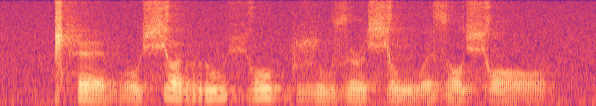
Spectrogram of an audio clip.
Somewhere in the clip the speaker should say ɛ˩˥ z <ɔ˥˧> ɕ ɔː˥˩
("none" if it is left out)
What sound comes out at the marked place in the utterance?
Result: ɔ˥˧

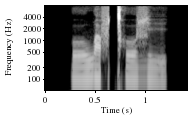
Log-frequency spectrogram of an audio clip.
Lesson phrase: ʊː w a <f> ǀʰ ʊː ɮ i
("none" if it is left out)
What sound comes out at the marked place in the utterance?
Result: f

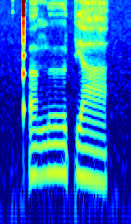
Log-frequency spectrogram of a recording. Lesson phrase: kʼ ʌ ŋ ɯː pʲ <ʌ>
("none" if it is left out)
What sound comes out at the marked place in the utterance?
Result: a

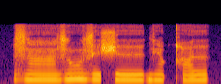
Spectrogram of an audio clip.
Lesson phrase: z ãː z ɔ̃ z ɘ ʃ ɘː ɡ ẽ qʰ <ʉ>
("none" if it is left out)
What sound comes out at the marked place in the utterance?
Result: ə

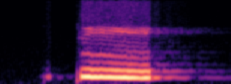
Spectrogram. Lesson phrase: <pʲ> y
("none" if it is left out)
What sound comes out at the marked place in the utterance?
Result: p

